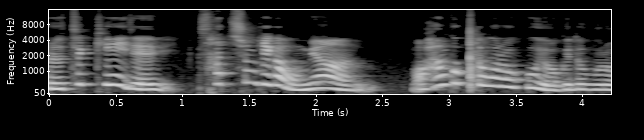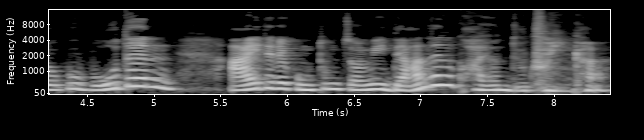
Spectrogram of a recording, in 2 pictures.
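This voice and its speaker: Fairly slowly, a woman talks in a fairly high pitch with lively intonation. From South Korea. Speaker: parenting and education vlogger, mother. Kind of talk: casual talk to camera. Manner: hesitant, many fillers and restarts.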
